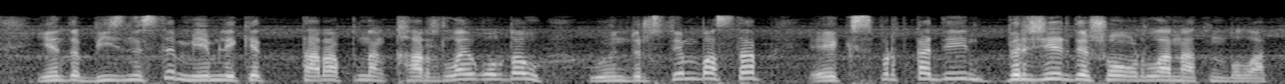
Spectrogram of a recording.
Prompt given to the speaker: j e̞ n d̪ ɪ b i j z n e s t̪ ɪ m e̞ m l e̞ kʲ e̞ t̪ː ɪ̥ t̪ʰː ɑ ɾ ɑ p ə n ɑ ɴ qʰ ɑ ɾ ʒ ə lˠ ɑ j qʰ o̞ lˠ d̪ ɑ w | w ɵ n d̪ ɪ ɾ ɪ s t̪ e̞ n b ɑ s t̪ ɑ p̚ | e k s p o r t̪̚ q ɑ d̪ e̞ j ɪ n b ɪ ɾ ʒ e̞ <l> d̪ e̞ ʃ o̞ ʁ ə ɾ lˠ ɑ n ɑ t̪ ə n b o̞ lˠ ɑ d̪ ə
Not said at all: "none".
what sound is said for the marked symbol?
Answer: ɾ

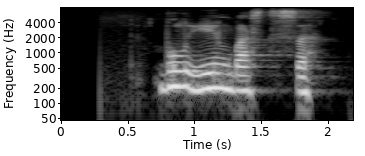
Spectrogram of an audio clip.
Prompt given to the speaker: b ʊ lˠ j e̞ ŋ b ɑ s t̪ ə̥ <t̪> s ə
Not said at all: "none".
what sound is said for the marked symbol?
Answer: none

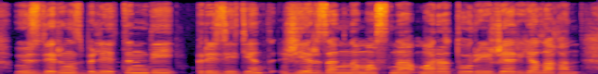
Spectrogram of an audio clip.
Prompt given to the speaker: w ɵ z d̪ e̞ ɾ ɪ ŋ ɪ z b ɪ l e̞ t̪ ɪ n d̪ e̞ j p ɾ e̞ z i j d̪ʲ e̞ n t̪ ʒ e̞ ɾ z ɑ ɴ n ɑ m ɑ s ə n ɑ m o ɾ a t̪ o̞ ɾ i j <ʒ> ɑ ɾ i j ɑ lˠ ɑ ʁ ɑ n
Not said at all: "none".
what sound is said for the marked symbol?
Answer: ʒ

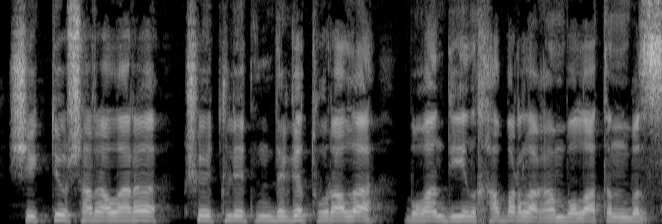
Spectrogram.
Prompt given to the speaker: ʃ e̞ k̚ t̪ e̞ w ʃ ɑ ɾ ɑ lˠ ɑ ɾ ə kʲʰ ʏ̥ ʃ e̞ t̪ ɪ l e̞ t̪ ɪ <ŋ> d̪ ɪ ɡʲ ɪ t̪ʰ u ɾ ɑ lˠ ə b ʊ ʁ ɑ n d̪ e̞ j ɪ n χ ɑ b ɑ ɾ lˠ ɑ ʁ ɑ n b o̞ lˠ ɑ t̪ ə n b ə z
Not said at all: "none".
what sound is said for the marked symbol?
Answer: n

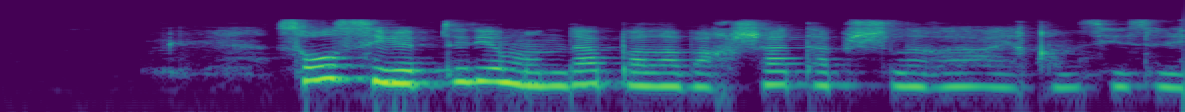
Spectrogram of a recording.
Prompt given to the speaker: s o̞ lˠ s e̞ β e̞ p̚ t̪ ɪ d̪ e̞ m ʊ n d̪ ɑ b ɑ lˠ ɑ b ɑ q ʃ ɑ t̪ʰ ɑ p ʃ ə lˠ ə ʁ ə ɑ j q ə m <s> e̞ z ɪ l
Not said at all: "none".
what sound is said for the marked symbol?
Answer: s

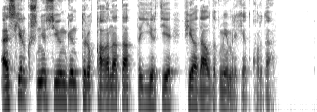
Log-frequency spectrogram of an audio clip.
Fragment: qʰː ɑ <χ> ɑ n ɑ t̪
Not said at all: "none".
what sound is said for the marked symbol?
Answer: ʁ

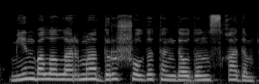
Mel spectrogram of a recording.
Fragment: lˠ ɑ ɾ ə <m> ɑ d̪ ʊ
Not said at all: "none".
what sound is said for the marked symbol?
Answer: m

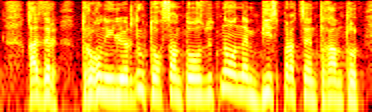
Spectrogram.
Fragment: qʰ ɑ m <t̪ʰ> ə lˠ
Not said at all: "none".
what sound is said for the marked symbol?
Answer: t̪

